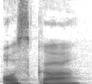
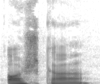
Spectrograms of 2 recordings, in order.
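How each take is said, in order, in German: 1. Der Name wird mit einem normalen deutschen Akzent gesprochen. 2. Der Name wird mit einem portugiesischen Akzent gesprochen.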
